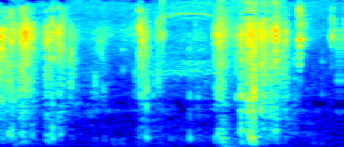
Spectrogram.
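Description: Plastic wrapping around a boxed firework pack crinkling and rustling as it is handled, in short irregular bursts that are loudest near the end.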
